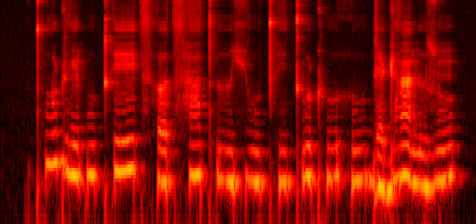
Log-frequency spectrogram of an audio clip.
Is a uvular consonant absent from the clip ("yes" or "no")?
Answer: yes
